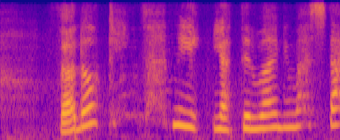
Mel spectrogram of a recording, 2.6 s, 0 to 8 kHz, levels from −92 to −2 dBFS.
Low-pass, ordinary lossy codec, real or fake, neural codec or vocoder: 7.2 kHz; none; fake; codec, 16 kHz in and 24 kHz out, 0.6 kbps, FocalCodec, streaming, 4096 codes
